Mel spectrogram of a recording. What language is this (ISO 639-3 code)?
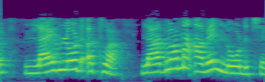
guj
